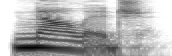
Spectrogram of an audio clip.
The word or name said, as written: knowledge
